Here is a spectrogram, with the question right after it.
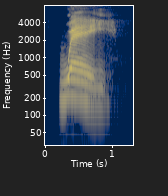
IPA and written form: weɪ (way)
